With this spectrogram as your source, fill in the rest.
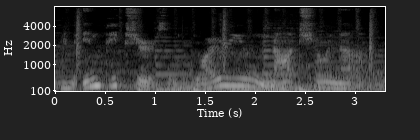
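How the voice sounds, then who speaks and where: A woman's voice: fairly low pitch, very animated, measured pace, over music. A woman streaming live with a scratchy voice, chatting casually, apologizing often, swearing and laughing a lot.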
